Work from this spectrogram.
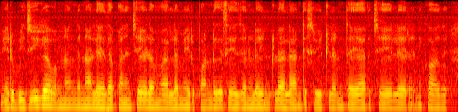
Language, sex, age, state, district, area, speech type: Telugu, female, 60+, Andhra Pradesh, Vizianagaram, rural, spontaneous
